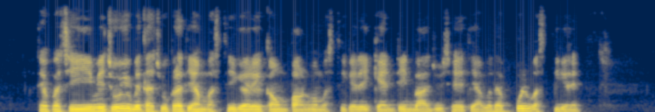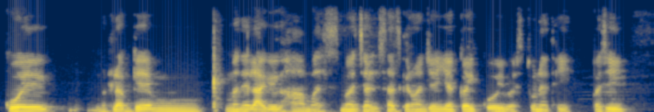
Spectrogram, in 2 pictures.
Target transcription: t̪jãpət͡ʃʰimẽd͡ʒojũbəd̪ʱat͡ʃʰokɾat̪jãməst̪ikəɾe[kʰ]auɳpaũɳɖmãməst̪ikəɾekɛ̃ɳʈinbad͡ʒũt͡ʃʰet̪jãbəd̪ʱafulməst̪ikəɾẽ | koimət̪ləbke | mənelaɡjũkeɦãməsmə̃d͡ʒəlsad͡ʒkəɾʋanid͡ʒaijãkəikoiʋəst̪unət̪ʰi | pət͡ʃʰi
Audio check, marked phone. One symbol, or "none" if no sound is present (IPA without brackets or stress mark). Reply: k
